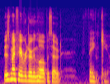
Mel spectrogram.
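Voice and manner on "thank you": whispered thanks. Retold or imitated. Psychic's line in recap.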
